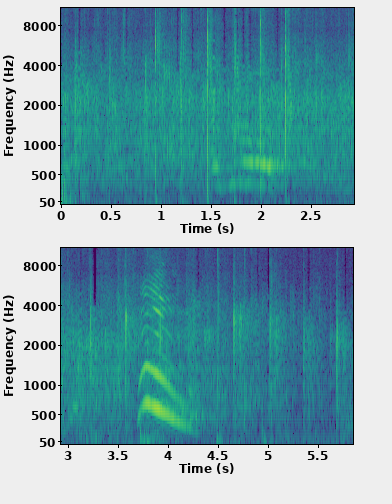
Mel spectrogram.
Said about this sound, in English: Come on, clap your hand to the Lord. He's worthy.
